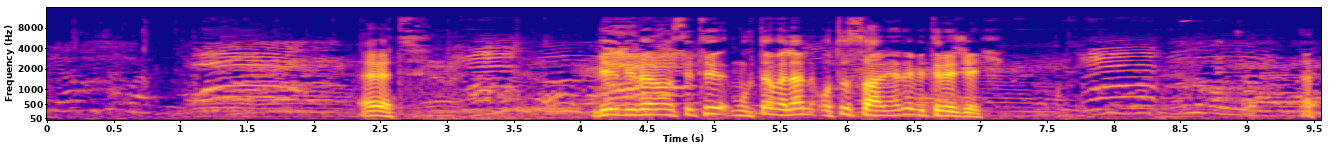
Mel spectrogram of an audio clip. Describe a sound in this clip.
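A lamb bleats loudly nearby.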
